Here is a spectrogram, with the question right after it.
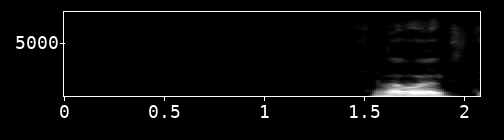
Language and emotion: Russian, neutral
